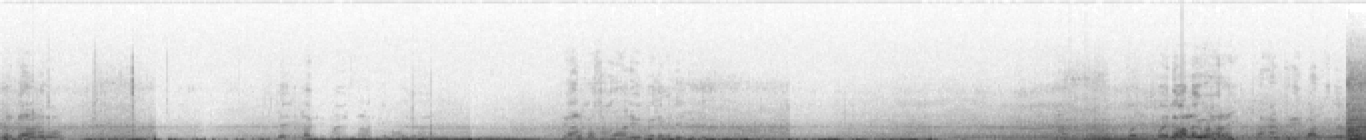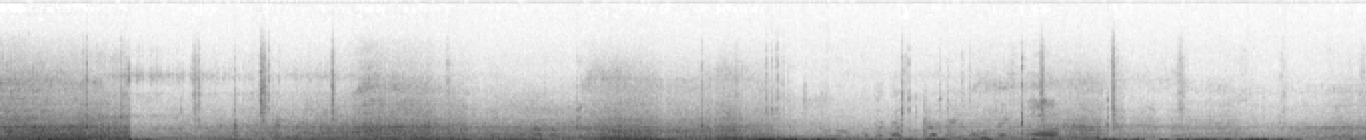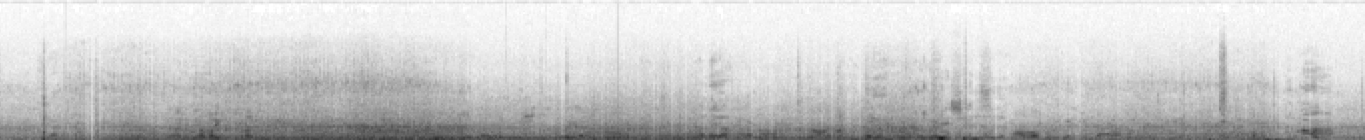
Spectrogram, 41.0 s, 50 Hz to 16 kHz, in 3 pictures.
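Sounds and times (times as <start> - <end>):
wind buffeting microphone: 0.0 - 40.8
vehicle driving on dirt track: 13.4 - 40.9.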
